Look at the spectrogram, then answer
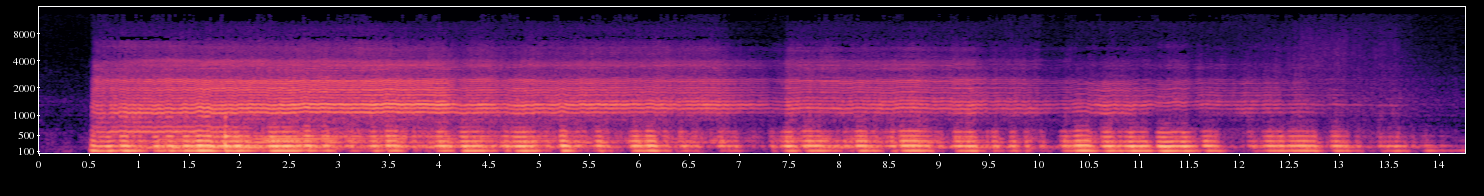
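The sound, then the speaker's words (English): A group of voices hums together in a sustained, layered drone with many overlapping low pitches, steady and fairly loud, pausing briefly for a breath midway before continuing. “Don't overthink it, we're just humming.”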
